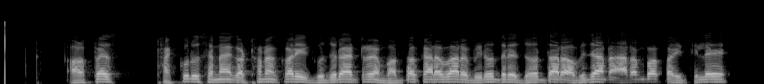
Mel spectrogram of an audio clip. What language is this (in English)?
Odia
